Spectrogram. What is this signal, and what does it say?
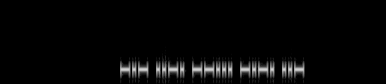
Morse code, heard as a keyed tone, about 40 wpm, 700 Hz. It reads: KF7CU
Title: USA Call Signs - 5 Characters - 3x Character Spacing - 40wpm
